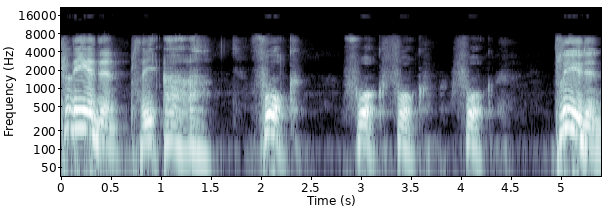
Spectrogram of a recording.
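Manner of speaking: stumbling, slow, loud Scottish accent. Asked to say a word in a Scottish voice, giving it a try: Scottish accent. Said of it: "that would sound so awesome in your Scottish voice".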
